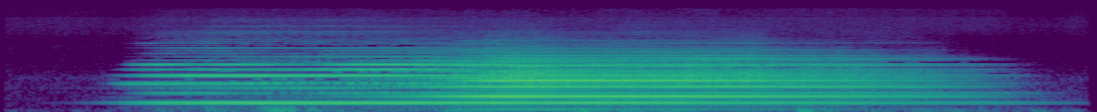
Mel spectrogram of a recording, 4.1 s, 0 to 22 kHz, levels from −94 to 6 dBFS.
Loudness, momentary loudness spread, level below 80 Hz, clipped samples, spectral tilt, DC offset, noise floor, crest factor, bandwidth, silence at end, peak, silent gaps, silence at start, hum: -23 LUFS; 15 LU; -54 dBFS; under 0.1%; -5 dB/octave; under 0.1%; -50 dBFS; 16 dB; 11.5 kHz; 0.3 s; -8 dBFS; none; 0.45 s; none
